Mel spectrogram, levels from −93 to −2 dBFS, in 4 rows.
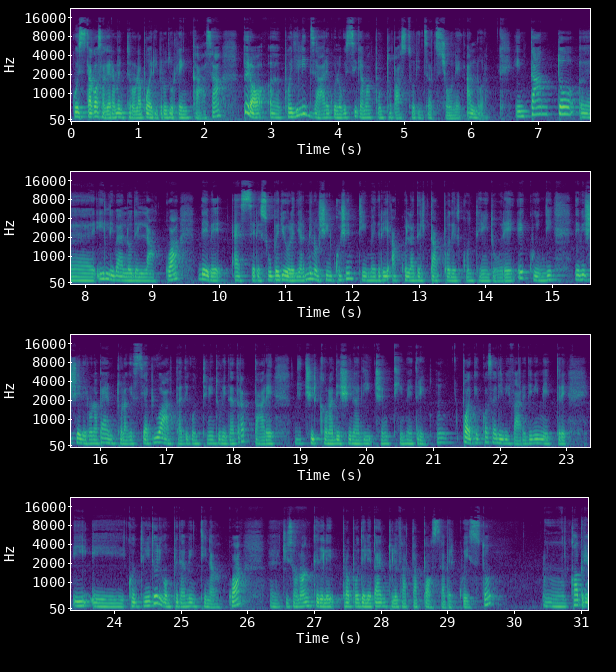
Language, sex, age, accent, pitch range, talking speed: Italian, female, 30-49, native, 125-155 Hz, 165 wpm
